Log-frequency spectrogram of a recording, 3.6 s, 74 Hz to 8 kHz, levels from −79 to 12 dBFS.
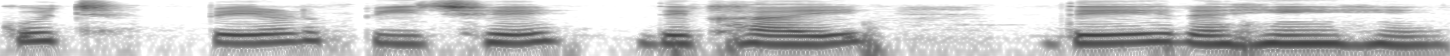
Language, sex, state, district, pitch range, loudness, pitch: Hindi, male, Madhya Pradesh, Bhopal, 210-235 Hz, -19 LUFS, 215 Hz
